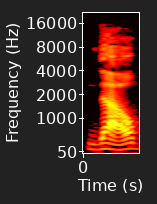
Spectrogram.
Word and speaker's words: Tao: Pronounced with a D, Tao, but spelt with a T.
